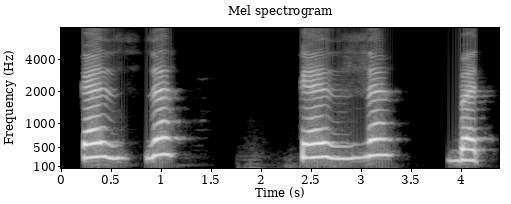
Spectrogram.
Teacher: ذال کو نرمی سے ادا کرتے ہوئے ملانا ہے ذال کے ساتھ. سیٹی اور شدت نہیں ہوگی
